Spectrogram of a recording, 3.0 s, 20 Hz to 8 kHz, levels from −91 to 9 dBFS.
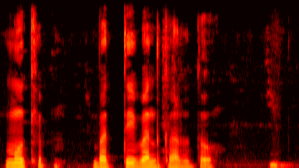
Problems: constant background noise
